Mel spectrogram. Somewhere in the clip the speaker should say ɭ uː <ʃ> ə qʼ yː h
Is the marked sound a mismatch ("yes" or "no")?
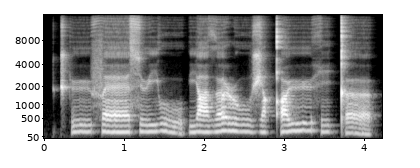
yes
